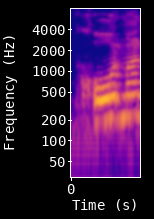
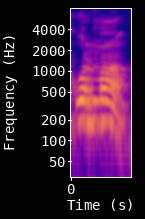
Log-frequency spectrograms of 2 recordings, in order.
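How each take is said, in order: First: The first vowel is an 'o' sound. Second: The first vowel is a 'u' sound. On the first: The speaker calls it wrong. "ये खोरमा नहीं है" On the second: The speaker calls it right. "असल लफ्ज है खुरमा"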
